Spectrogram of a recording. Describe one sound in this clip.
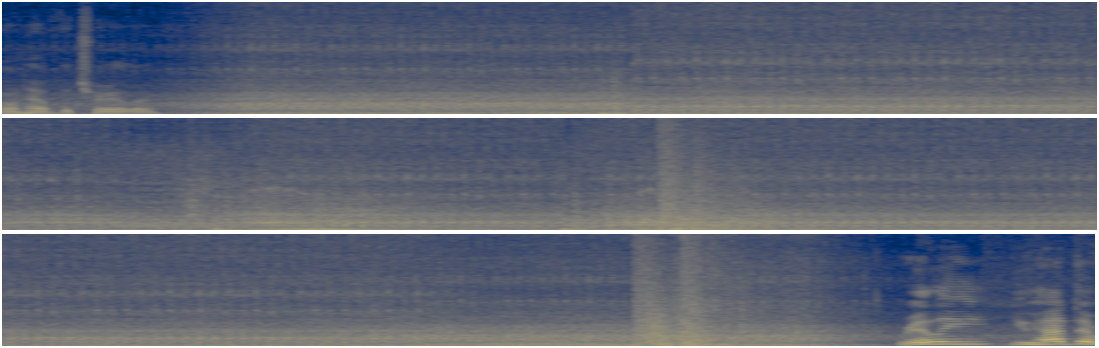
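A heavy truck engine hums steadily as it drives.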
